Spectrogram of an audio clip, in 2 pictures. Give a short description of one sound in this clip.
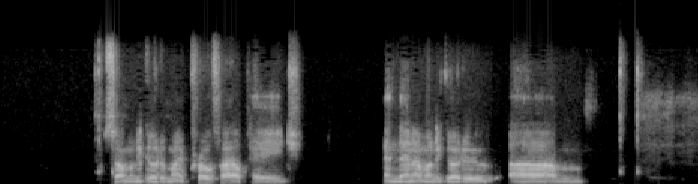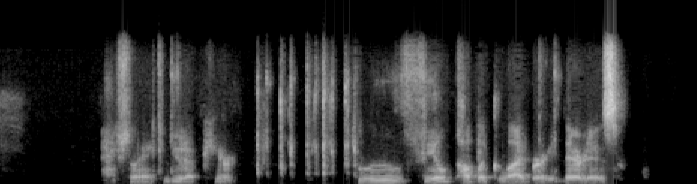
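A man talks calmly and clearly into a microphone, in short bursts with pauses.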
